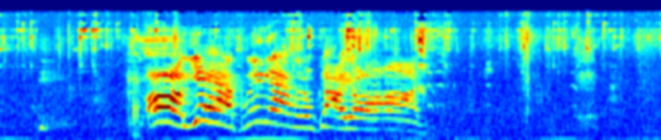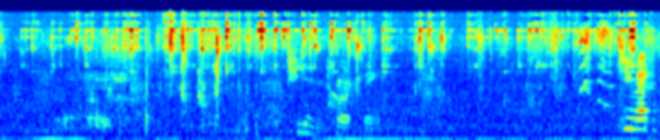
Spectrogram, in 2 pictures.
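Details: Two pet dogs, Jackson and Emi, play together indoors with Emi's new toy bearing a fake squirrel tail. About two seconds of drawn-out, downward-sliding whining comes in two bursts, then quieter rustling. A person talks over the play.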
